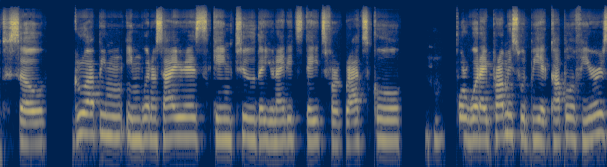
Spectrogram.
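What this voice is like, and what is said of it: Speaks English with a foreign accent. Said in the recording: “I'm the mom who speaks English with an accent”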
